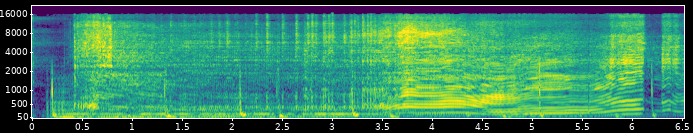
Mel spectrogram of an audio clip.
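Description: A motorcycle engine runs loud, idling with a steady clattery pulse, then revs in repeated rising and falling surges as it pulls away carrying a man and a passenger along a hot tarred road; no voices.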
